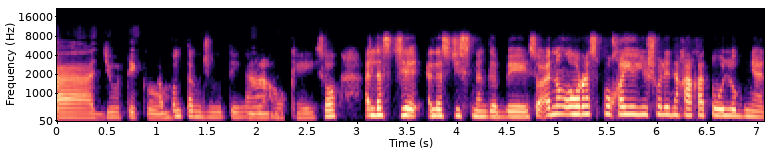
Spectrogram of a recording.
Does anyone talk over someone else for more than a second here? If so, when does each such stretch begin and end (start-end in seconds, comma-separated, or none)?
none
